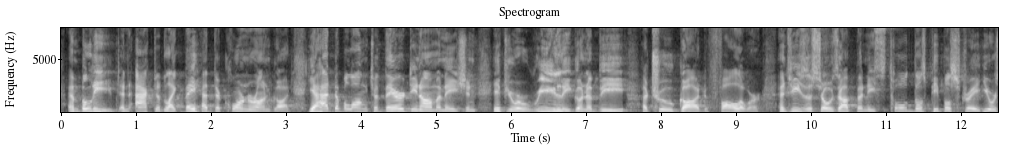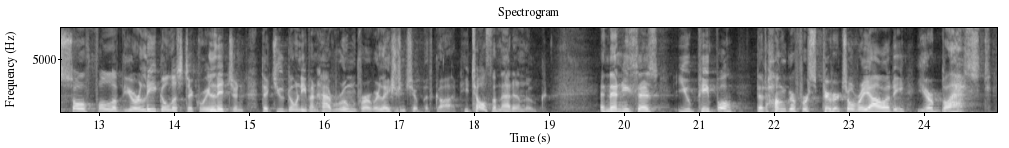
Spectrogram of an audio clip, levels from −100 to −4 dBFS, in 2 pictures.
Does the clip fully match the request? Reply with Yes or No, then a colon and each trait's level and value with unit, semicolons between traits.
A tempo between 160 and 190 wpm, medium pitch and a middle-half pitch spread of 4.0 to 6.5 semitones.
Yes: average, 180 wpm; medium, 165 Hz; average, 4.5 semitones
